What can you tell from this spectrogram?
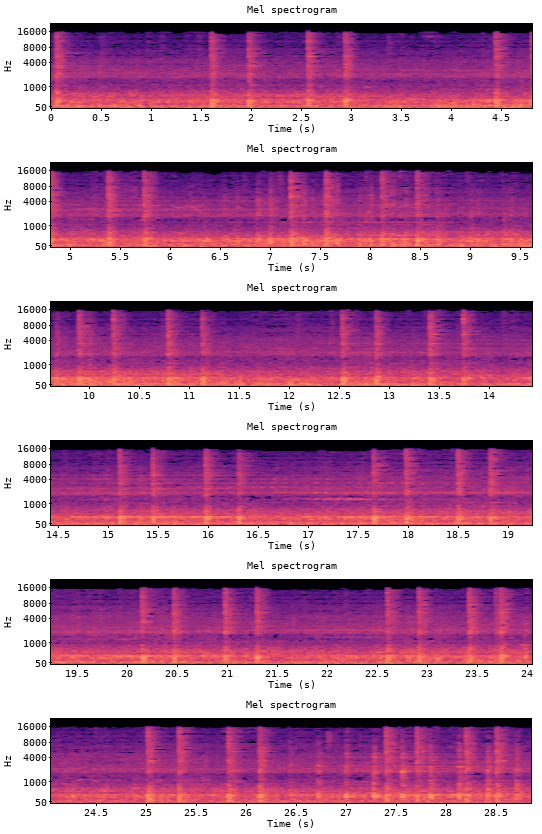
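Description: Indian Railways express passenger coaches rolling past close by, their wheels clacking over rail joints in quick pairs and clusters over a steady low rumble.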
